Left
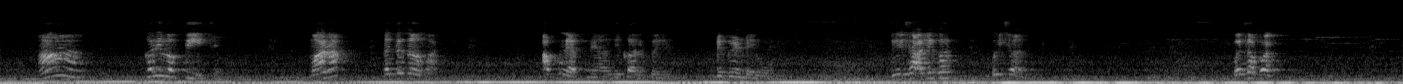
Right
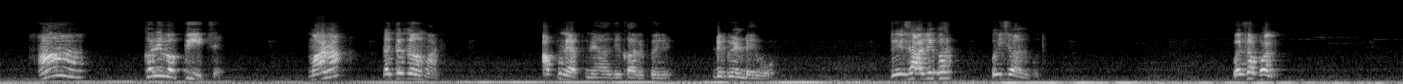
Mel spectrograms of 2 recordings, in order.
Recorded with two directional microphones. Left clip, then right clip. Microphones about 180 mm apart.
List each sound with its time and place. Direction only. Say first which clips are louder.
0.3 s a sound: right 17 dB; 55° right (ahead or behind)
1.5 s speech: right 17 dB; 55° right (ahead or behind)
5.4 s speech: right 17 dB; 60° right (ahead or behind)
8.9 s a woman's voice: right 17 dB; 60° right (ahead or behind)
12.3 s speech: right 17 dB; 55° right (ahead or behind)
